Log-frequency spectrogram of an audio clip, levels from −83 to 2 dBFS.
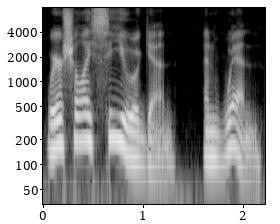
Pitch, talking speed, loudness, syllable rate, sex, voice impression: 145 Hz, 215 wpm, -16 LUFS, 5.3 syllables/s, male, masculine, slightly young, slightly adult-like, slightly cool, intellectual, slightly refreshing, unique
